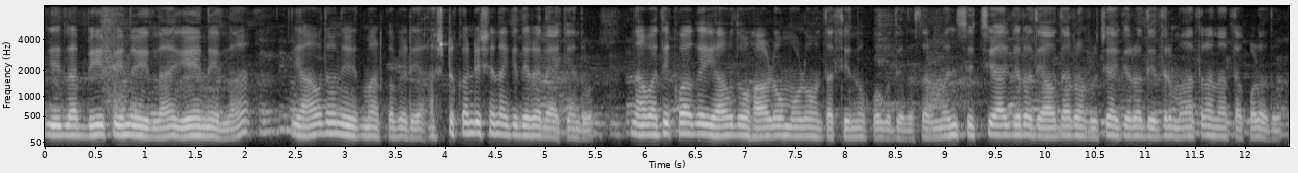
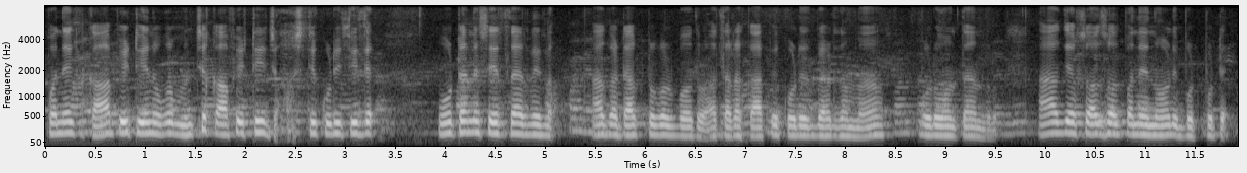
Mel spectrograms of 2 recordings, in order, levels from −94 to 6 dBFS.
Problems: background sounds at intervals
